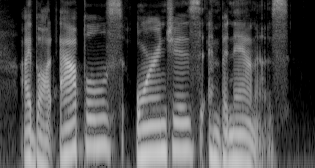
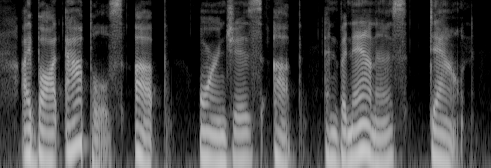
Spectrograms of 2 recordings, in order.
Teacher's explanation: When you are listing things, you need to signal to the listener that you are not finished yet. You do this by raising your voice on every item except the last one. On the last one, you drop your voice to show the list is complete. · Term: list intonation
